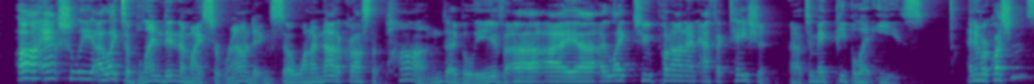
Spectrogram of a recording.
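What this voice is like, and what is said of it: Put-on affected accent. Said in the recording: “you are speaking in a very different accent than you normally do”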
